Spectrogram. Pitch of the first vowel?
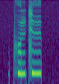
high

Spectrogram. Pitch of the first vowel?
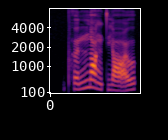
rising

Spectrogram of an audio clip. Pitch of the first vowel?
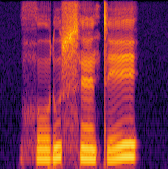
low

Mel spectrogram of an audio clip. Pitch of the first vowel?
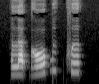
low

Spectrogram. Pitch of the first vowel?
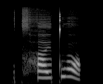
high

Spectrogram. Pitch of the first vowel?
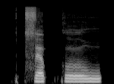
low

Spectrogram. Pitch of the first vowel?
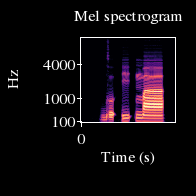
low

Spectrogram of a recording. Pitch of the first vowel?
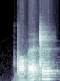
low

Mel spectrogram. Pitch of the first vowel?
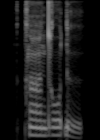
high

